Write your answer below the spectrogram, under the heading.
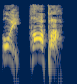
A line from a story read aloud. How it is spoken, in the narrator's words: yelled Harry in desperation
